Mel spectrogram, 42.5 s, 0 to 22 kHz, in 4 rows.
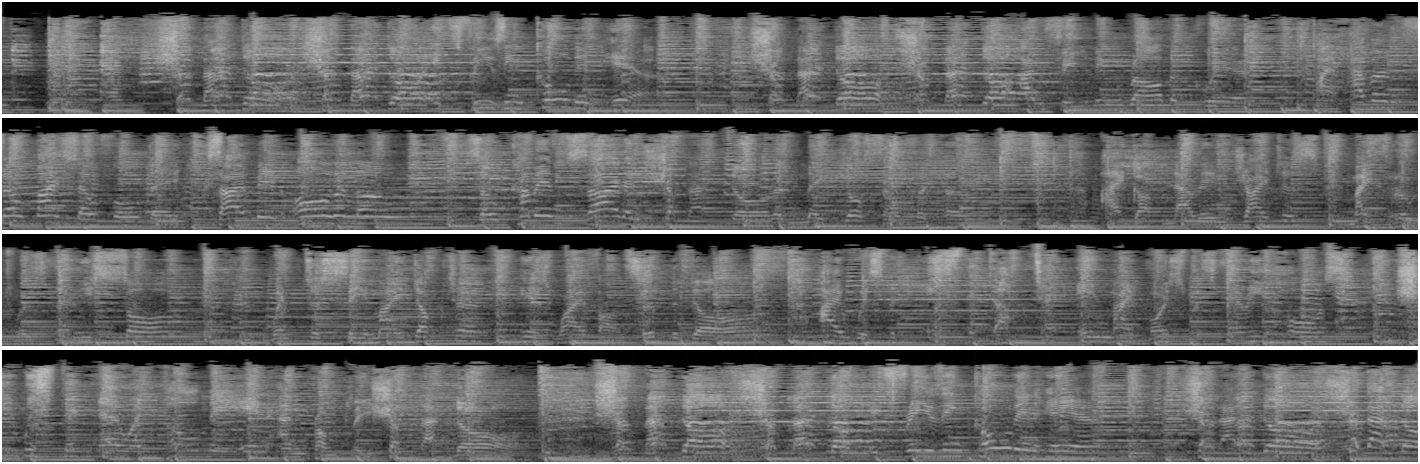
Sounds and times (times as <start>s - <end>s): Music: 0.0s - 42.4s.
